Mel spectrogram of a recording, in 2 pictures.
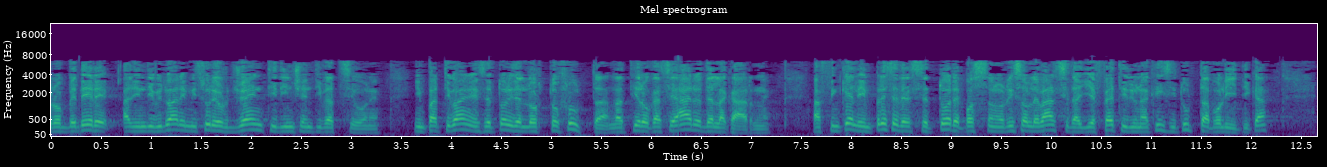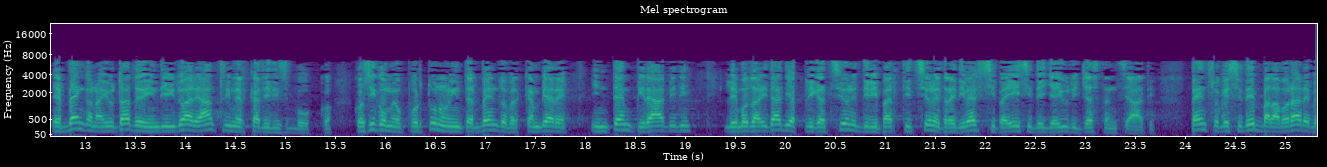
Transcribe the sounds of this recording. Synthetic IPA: pɾovːed̪ɛːɾɪad̪ind̪ivid̪uaːɾemizuːɾeurd͡ʒɛnt̪id̪int͡ʃent̪ivat̪sːjoːne | impart̪ikolaːɾenejs̬et̪ːoːɾid̪elːort̪ofɾut̪ːalat̪ːiːɾokaseaːɾjoed̪ːelːaka̰rne | afːiŋk̟eleimpɾɛːzed̪elset̪ːoːɾepɔsːanorisolːevarsid̪aʎːiɛfːɛt̪ːid̪iunakɾiːsit̪ut̪ːapoliːt̪ika | evːɛŋɡanoajut̪aːt̪̬edind̪ivid̪uaːɾealt̪ɾimerkaːt̪id̪izbukːo | kosikːomeopːort̪uːnounint̪ervɛnt̪operkambjaːɾe | int̪ɛmpiɾaːpid̪i | lemod̪alit̪ad̪ːiapːlikat̪sːjoːned̪ːiɾipart̪it̪sːjoːnet̪ɾaid̪ivɛrsipaeːzid̪eʎːiajuːt̪id͡ʒast̪ant̪sja̰ːt̪i | pɛnsokesːid̪ɛbːalavoɾaːɾe

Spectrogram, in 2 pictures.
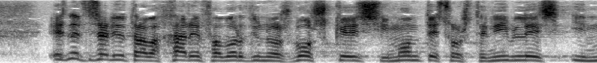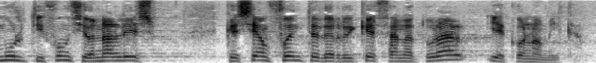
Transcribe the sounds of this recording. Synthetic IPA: ezne̞θesaɾjot̪ɾaβ̞axaɾeɱfaβo̞ɾðeuno̞zβoskesimõnt̪esːo̞st̪e̞niβlesimult̪ifunθjo̞nales | keseaɱfwe̞nt̪e̞ðerikeθanat̪uɾaliekonõmḭkḁ

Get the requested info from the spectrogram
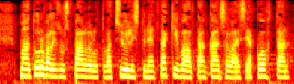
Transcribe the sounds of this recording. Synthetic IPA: mɑːnt̪urʋɑlːisuːspɑlʋe̞lut̪oʋɑt̪syːlːist̪yne̞ːt̪ʋækiʋɑlt̪ɑːŋkɑnsɑlɑjsiɑko̞ht̪ɑːn

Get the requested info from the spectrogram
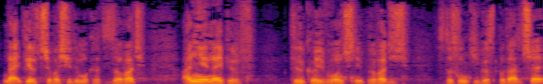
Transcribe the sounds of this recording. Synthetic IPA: najpʲjɛɾftʂɛbaɕɛd̪ɛmɔkɾat̪ɘ̥zɔvat͡ɕaɲɛnajpʲjɛɾf | t̪ɘlkɔivɘwɔnt͡ʂɲɛpɾɔvad͡ʑit͡ɕ | st̪ɔsuŋkʲiɡɔspɔd̪aɾt͡ʂɛ

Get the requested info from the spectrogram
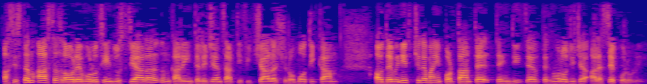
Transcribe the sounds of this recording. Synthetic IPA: asist̪əmʔast̪əzʲlao̞ɾe̞vo̞lut̪sijeind̪ust̪ɾialəʔɨŋkaɾe̞int̪e̞lid͡ʒe̞nt̪saːrt̪ifit͡ʃialəʃiɾo̞bo̞t̪ikaawd̪e̞ve̞nit̪t͡ʃe̞le̞majimpo̞rt̪ant̪e̞t̪e̞nd̪int̪siet̪e̞xno̞lo̞d͡ʒit͡ʃe̞ʔale̞se̞koluluj

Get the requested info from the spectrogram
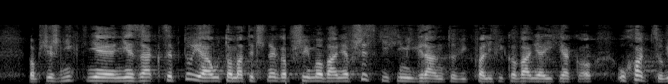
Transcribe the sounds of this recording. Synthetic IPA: b̥ɔpʂɛt͡ɕɛʂ̬ɲikt̪ɲɛɲɛzaːkt̪sɛpt̪ujɛawt̪ɔmat̪ɘt͡ʂnɛɡɔpʂɛjmɔvaɲafʂɘst̪̚kʲiximʲiɡɾant̪ufikfalʲifʲikɔvaɲaixjakɔ | uxɔt͡ɕt̪suf

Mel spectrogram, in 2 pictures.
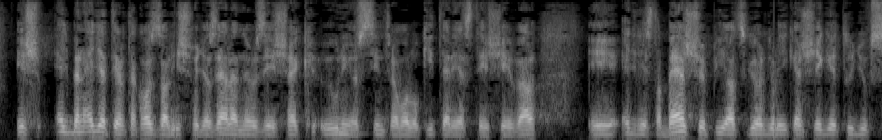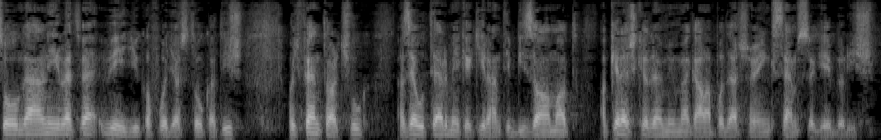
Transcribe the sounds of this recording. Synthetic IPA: eːʃɛɟbɛnɛɟːɛt̪eːrt̪ɛkɒzːɒliʃho̞ɟɒzɛlːɛnøːrzeːʃɛkuːnioʃsint̪rɛvɒloːkit̪ɛrjɛst̪eːʃeːvɛl | ɛɟreːst̪ɒbɛlʃøːpijɒt̪zɡørd̪yleːkɛɲʃeːɡeːt̪ːuɟːukso̞lɡaːlniilːɛt̪ʋɛveːɟːykɒfo̞ɟɒst̪oːkɒt̪iʃho̞cfɛnt̪ɒrt͡ʃuk | ɒzɛut̪ɛrmeːkɛkiɾa̰ːnt̪ibizɒlmɒt̪ | ɒ̰kɛɾɛʃkɛd̪ɛlmimɛɡaːlːɒpo̞d̪aːʃɒjiŋksɛmsøɡḛːbø̰ːlḭʃ

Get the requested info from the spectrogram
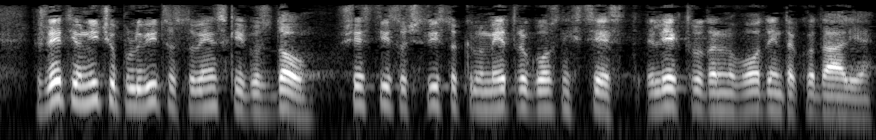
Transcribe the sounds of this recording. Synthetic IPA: ʒleːt̪jɛwniːt͡ʃiwpɔlɔʋiːt̪sɔslɔʋeːnskiɣɡɔzd̪ɔwʃeːst̪ːisɔt͡ʃt̪ɾist̪ɔkilɔmeːt̪ɾɔwɡoːznixt̪sest̪ɛlek̚t̪ɾɔd̪alnɔʋoːd̪ɛint̪akoːd̪aːljɛ

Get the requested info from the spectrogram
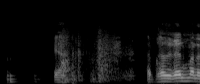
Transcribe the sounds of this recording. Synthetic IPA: jaː | hɛɐpʁ̥ɛzidɛntmana

